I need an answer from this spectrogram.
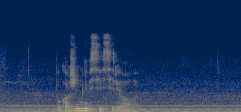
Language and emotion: Russian, neutral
